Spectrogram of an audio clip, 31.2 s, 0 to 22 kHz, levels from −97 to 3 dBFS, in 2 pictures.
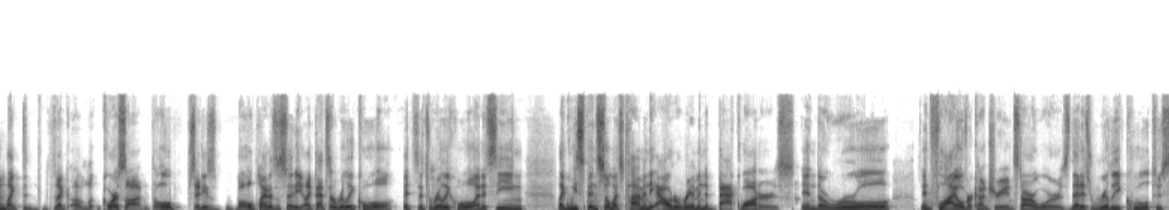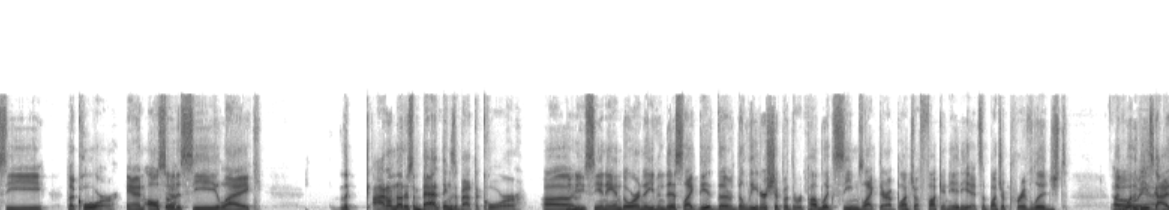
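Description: No technical faults are audible.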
